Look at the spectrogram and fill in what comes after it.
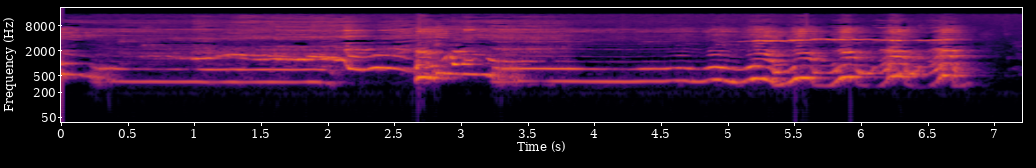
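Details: Two male dogs, an old one and a young one, howl as mating calls to a female on her second day in heat. Long steady tones break into a wavering, quivering warble near the end.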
